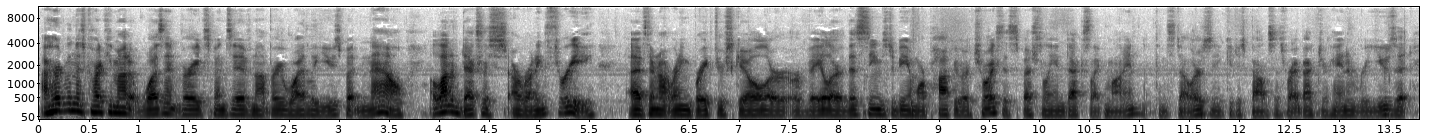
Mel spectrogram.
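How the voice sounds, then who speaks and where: A man's voice: low voice, quick pace. A young man chatting casually about his collectibles, rambling with fillers and restarts. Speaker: card collector showing his cards. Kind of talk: casual vlog chat.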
